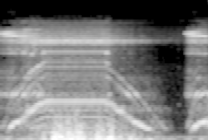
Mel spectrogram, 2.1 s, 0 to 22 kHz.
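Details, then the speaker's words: RC jet boat from the RBC Kits Moon Glow build, a hybrid running on a 3S battery: the electric jet pump whine sweeps up and settles, drops away, then spins up in reverse; smooth and even, the drive works normally. "you can hear the pump running that's sucking from the bottom"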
